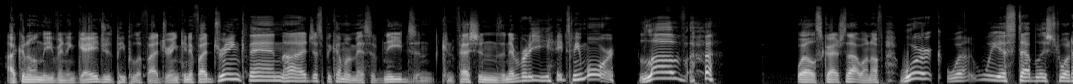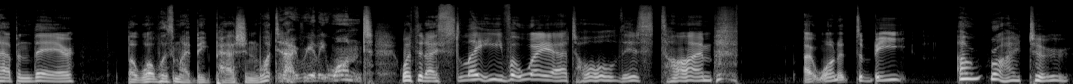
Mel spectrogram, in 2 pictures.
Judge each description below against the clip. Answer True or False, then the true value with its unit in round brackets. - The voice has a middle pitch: True (160 Hz)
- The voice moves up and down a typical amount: False (8.7 semitones)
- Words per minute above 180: True (190 wpm)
